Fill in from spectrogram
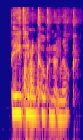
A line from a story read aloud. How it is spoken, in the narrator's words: a voice from the tree spirit whispering in her heart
